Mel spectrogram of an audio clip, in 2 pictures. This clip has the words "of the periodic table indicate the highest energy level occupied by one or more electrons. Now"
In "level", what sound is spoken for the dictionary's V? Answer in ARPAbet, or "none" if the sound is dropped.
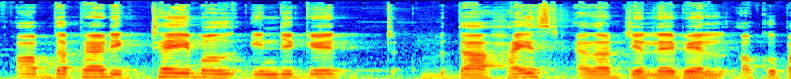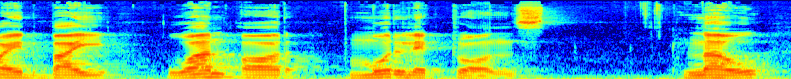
B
